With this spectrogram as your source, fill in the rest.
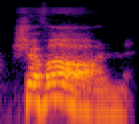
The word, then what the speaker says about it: Siobhan: Pronounced Siobhan.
